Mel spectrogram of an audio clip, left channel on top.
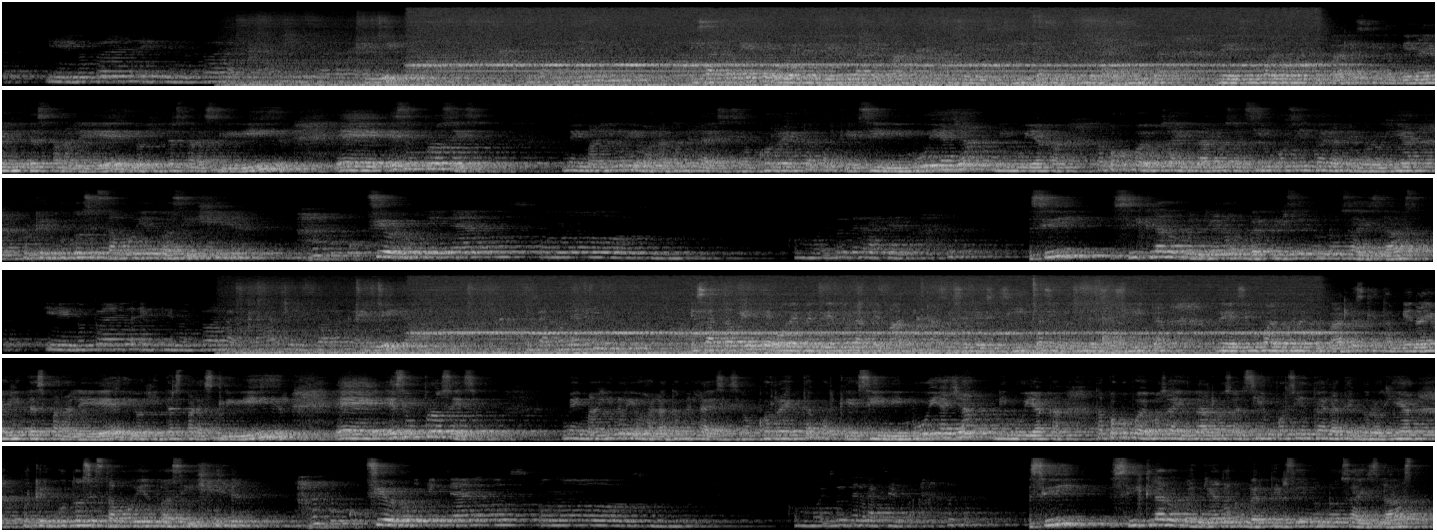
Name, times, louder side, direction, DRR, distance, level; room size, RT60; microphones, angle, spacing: voice 1, 0.4-4.6 5.2-6.4 16.4-17.1 31.6-32.2 32.9-35.6 36.6-38.2, equal, 90° right, -1 dB, 1.3 m, -36 dB
sound 1, 2.1-11.2, equal, 25° right, 1.7 m, -33 dB
voice 2, 3.5-4.0 6.9-19.2 19.4-19.6 19.9-31.1 32.3-32.8 38.9-39.4 39.7-42.8, right 1 dB, 40° right, -3 dB, 1.1 m, -28 dB
sound 2, 4.0-13.2, left 1 dB, 25° left, 1.0 m, -31 dB
11.5 x 5.2 x 3.5 m, 2.8 s
head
